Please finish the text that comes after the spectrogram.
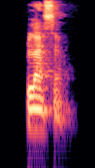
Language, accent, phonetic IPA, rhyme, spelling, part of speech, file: Catalan, Valencia, [ˈpla.sa], -asa, plaça, noun, LL-Q7026 (cat)-plaça.wav
- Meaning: 1. plaza, square 2. seat, spot 3. a location where castells are presented publicly 4. a context of public performance, as opposed to during an assaig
